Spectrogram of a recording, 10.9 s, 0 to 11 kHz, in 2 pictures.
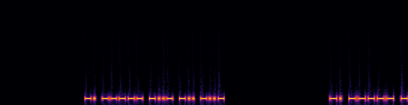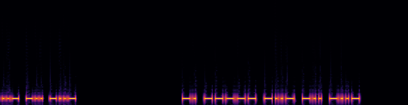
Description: Morse code, heard as a keyed tone, about 36 wpm, 700 Hz. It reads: N0XDX N0XDX N0XDX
